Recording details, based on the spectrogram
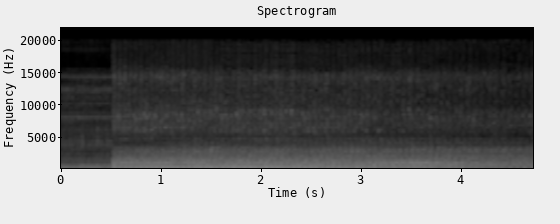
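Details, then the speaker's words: Powerease R740D small engine on mini skid steer/excavator, after adding fused electric fuel pump for low-fuel problem: smooth steady low idle, even putter, no stumbling or popping, where before it would pop and shut off; now more power, no bog. "so this has this thing has never idled that slow and that easy it would never idle it would just pop and shut off and uh I don't know why low fuel causes it not to idle but man it just purrs right now it idles so nice"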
